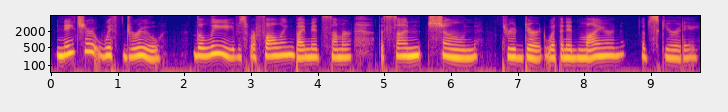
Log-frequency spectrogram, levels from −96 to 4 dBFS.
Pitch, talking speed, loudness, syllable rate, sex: 225 Hz, 105 wpm, -15 LUFS, 3.9 syllables/s, female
